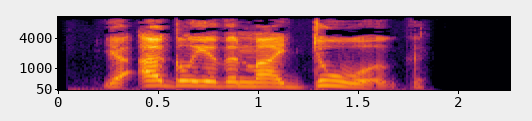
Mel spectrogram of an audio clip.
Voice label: Uglier Than My Dog, Male; Attitude

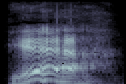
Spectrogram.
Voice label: "Yeah" React, Reaction, positive, male; Exclamation

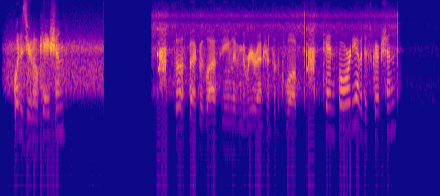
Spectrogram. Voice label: Police Suspect, Police dispatch radio, female

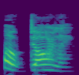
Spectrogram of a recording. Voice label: Oh Darling, Female; Talking

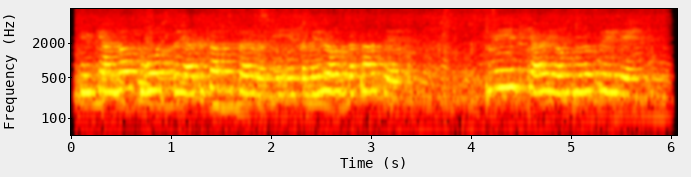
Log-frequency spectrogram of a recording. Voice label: Loudspeaker Announcement Female Japan; Loudspeaker announcement, Japanese female speaking English; Pa Announcement Sound Effects

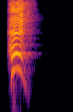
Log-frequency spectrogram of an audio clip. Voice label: "Hey", Womans Voice; Recorded Voice Sound Effects

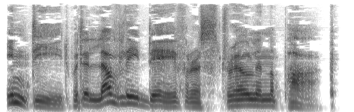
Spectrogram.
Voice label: Lovely Day For Park, Male

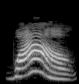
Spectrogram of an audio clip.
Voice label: Women

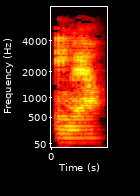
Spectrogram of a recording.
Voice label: Robot Voice "Email"; Robot Type 1 voice

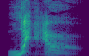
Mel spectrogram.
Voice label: Vocal Deep; Yeah

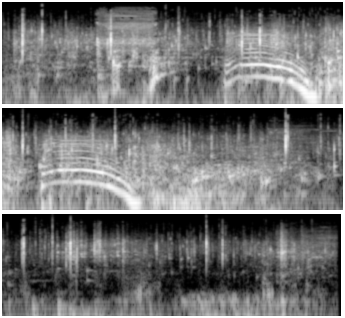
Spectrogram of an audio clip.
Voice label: MAINTAINENCE WORK UNDERWATER DIVER SAYS HELLO; Maintainence divers off StKilda Pier; Construction

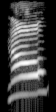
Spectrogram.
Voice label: "No", Response, 1 boy, 4 yrs; Talking Sound Effects; Sound Effects:Voice; VoiceBox

